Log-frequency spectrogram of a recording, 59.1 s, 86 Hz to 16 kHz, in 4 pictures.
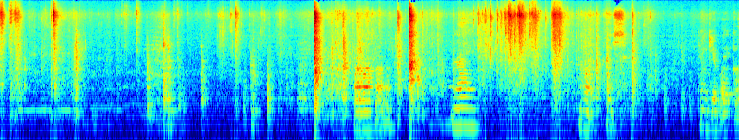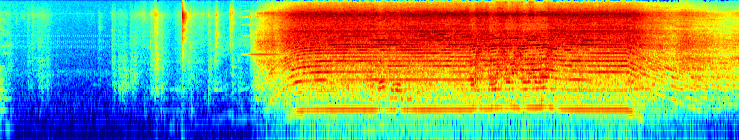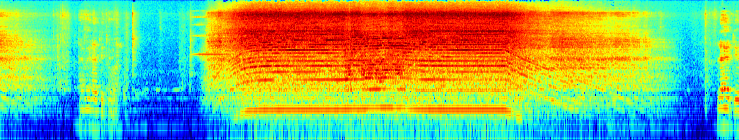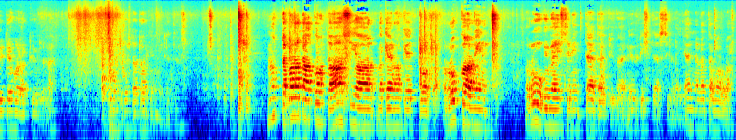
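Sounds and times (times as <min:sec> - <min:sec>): vacuum cleaner motor whine: 0:19.6 - 0:30.7, 0:33.4 - 0:43.1.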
